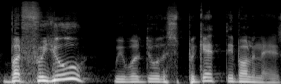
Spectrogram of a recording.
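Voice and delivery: a proud Italian owner making an offer; Italian restaurant owner conceding grandly; Italian owner accent. Retold or imitated. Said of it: "she got really angry".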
